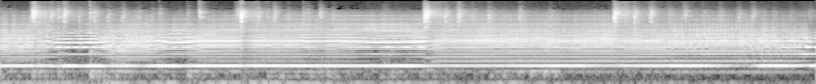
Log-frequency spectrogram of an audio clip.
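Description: Free-improvised music for tenor saxophone, bass clarinet, trumpet and cello: long sustained tones layered over a steady held low note, with sharp bright accents every two to three seconds.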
